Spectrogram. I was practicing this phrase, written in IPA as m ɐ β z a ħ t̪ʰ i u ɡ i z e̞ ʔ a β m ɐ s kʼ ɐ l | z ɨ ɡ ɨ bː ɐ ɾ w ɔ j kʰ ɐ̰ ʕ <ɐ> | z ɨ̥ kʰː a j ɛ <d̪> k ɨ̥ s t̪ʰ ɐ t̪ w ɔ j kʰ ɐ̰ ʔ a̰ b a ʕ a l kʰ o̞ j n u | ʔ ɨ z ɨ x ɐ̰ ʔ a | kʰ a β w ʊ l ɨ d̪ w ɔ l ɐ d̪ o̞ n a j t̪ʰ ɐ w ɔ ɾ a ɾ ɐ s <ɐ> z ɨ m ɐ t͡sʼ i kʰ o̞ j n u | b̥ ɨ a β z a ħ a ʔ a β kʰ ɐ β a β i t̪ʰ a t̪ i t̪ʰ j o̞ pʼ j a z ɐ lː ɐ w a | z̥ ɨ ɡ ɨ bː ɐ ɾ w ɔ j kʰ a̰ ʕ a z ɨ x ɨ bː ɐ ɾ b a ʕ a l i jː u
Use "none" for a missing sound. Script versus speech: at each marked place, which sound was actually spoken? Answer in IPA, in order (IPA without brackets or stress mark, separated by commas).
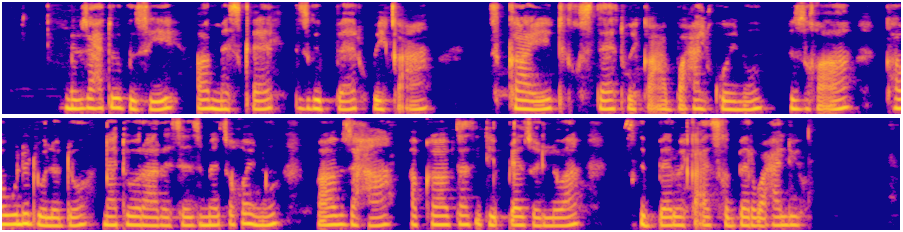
a, d̪, ɐ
